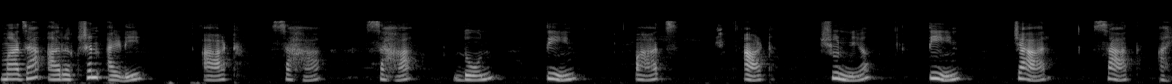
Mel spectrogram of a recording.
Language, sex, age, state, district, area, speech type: Marathi, female, 60+, Maharashtra, Osmanabad, rural, read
